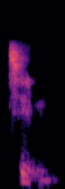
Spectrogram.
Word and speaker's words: Thim: some call me Tim. But it's spelled Thim.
